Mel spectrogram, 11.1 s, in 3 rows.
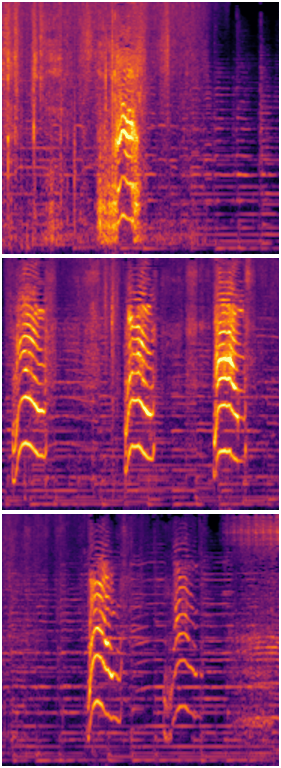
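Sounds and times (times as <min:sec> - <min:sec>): background music: 0:00.0 - 0:11.0
cat meowing: 0:01.3 - 0:02.0, 0:03.8 - 0:04.4, 0:05.3 - 0:05.8, 0:06.5 - 0:07.0, 0:08.5 - 0:11.0.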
